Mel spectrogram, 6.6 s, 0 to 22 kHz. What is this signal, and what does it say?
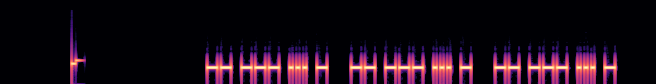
Morse code, heard as a keyed tone, about 34 wpm, 700 Hz. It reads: MOST MOST MOST
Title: Top 500 Words Repeated 35wpm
